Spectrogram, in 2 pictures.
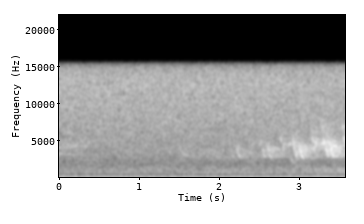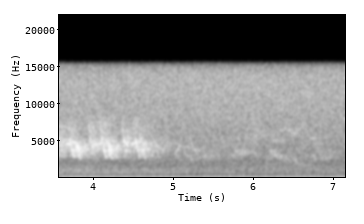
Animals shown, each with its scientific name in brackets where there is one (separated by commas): Brown Creeper (Certhia americana), Blue-headed Vireo (Vireo solitarius), Chestnut-sided Warbler (Setophaga pensylvanica), Scarlet Tanager (Piranga olivacea), Ovenbird (Seiurus aurocapilla)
